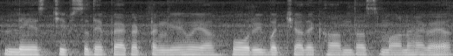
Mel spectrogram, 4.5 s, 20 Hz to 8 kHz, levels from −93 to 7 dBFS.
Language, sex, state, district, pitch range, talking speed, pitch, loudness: Punjabi, male, Punjab, Kapurthala, 120-125 Hz, 210 wpm, 120 Hz, -17 LUFS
